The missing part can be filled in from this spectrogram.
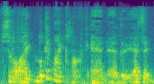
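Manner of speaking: usual speaking voice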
